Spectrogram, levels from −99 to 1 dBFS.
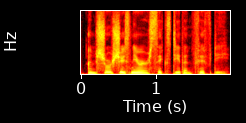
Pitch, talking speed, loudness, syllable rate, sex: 180 Hz, 210 wpm, -16 LUFS, 5.7 syllables/s, female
